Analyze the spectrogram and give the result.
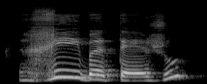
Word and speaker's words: Ribatejo: Pay attention to the R in Ribatejo. It's a strong R. Ribatejo, or you can also say Ribatejo, and Extremadura.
